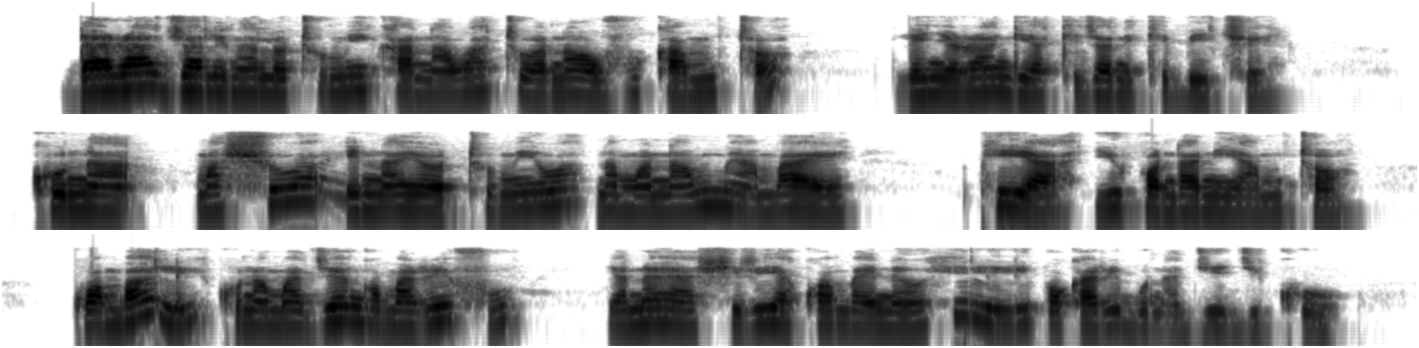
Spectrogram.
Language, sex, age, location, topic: Swahili, female, 18-24, Nairobi, government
